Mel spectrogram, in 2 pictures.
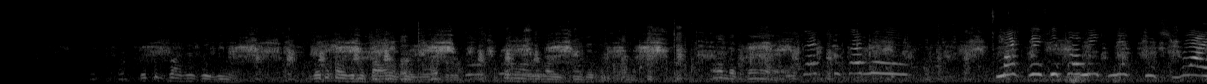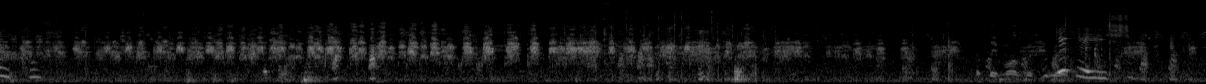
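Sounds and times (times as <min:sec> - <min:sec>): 
ducks calling at a lagoon: 0:00.4 - 0:24.1.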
